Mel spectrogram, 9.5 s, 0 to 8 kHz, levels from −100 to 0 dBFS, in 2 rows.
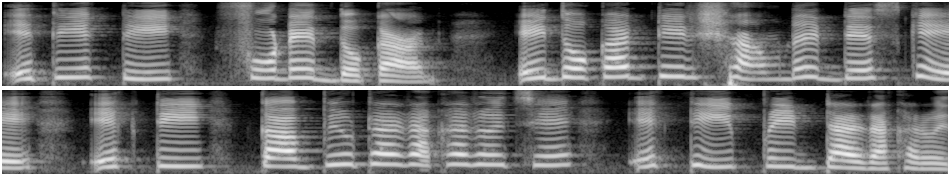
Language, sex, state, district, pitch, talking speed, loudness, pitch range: Bengali, female, West Bengal, Malda, 290 Hz, 110 wpm, -16 LUFS, 255-335 Hz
